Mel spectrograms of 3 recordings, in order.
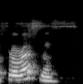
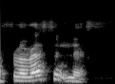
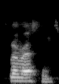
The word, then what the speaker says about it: fluorescence: guys can see the fluorescence, the fluorescentness in it, right? Is that how you say it? Fluorescentness? Fluorescent something. Fluorescence, you guys. Fluorescence.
